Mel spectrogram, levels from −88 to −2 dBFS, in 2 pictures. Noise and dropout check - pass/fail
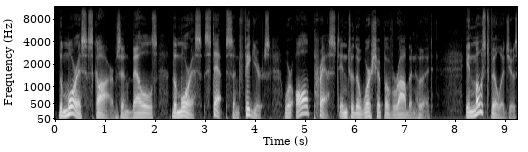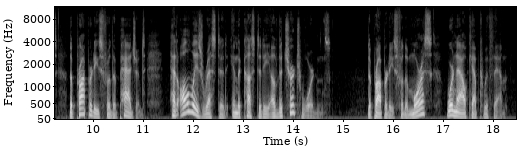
pass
